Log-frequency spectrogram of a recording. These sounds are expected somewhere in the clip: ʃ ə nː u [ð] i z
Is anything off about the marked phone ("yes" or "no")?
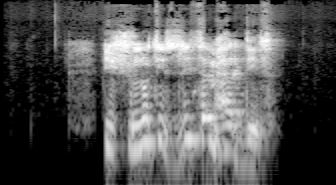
yes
